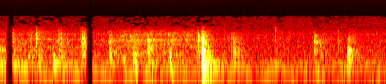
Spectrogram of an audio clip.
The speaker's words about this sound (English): The headlights flashed through the windows as the car turned into the drive, and a moment later I heard his key in the lock.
